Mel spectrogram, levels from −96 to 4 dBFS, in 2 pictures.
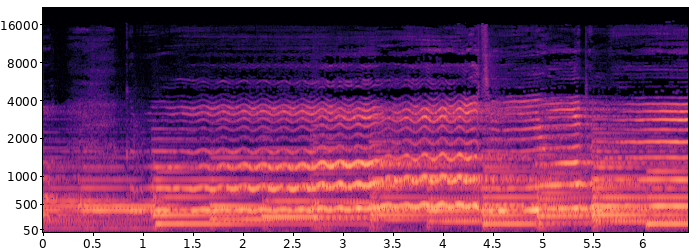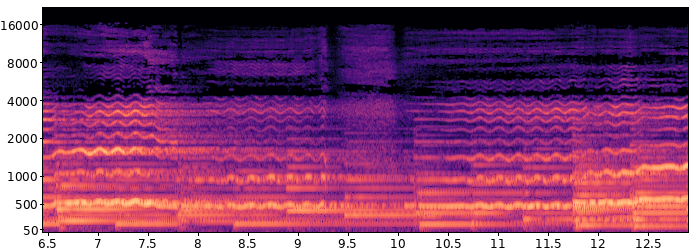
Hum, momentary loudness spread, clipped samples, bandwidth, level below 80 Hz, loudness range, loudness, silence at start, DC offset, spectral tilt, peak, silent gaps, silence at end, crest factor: none; 12 LU; under 0.1%; 15 kHz; -52 dBFS; 5 LU; -16 LUFS; 0 s; under 0.1%; -6.5 dB/octave; -2 dBFS; none; 0 s; 14 dB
